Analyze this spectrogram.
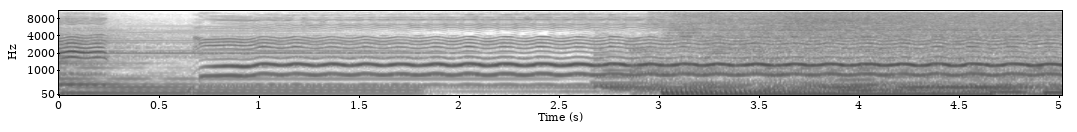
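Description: A tenor holds one long high note with a wide, even vibrato over the band's sustained chords, the climactic final note of a power ballad. The low bass notes under it drop out for about a second partway through and then come back.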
